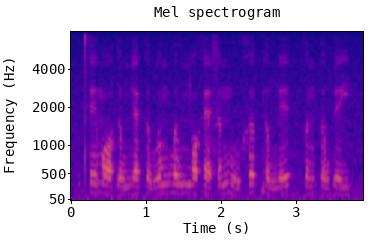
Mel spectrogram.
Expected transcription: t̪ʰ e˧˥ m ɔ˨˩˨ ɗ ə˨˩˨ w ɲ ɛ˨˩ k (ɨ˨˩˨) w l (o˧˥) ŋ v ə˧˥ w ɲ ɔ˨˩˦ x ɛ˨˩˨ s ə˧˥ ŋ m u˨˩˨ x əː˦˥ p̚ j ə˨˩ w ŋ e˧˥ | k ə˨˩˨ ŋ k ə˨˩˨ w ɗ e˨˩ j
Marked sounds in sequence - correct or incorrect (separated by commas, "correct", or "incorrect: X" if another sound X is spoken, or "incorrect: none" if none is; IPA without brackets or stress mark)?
incorrect: ə˨˩˨, correct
